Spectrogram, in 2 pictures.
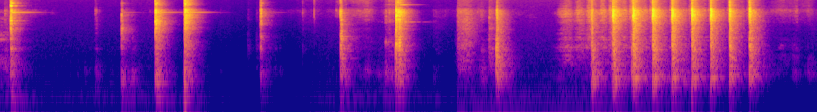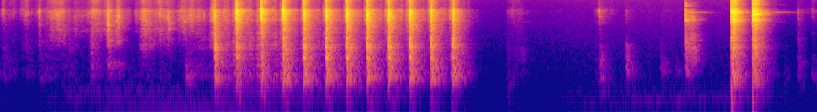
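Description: Sharp metallic taps from a nail set driving glazing points into a wooden cabinet door holding replacement glass: scattered single strikes, then two fast even runs of about a dozen blows each, close and alone.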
